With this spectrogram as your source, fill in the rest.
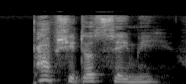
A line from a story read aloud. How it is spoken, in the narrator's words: whispered Oliver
